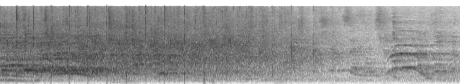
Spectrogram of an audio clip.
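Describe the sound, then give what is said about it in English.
A dense audience applause of many hands clapping together starts loud and full, then gradually thins and fades over several seconds. “Let's give her one more hand.”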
